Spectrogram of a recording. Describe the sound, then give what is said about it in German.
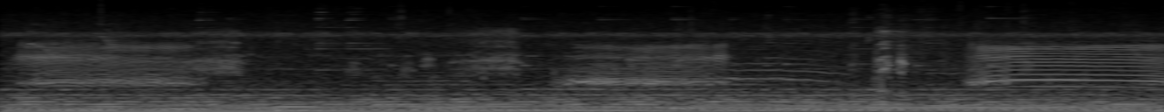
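Goats high up on a mountain slope bleat repeatedly in a series of wavering calls, some overlapping, with short pauses between them over a steady buzzing background of insects. No one speaks. “Ziegen sind außerordentliche Kletterer und lieben es, weit oben in den Bergen auf die Welt zu schauen.”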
